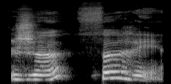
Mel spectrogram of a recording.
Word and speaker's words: je ferai: Je ferai. Je ferai. Je mangerai. Je mangerai. Je serai. Je serai. So here the same thing as with J, J apostrophe AI, sometimes you can find it pronounced E.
